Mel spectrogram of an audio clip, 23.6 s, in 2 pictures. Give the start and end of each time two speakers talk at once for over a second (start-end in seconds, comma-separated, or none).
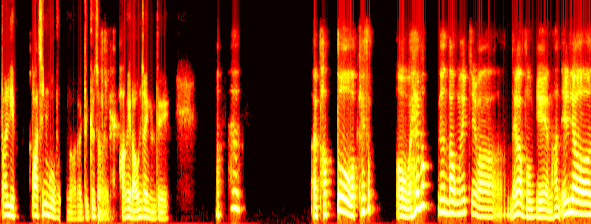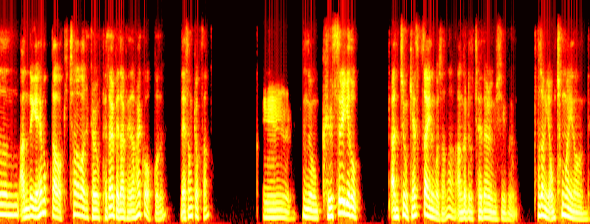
none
